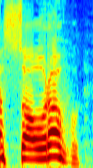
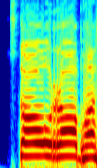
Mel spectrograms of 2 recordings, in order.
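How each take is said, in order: First: Said in the usual way. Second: Saurabh split as सौ, र, भ with each vowel sounded; careful teaching version of Saurabh; syllable-by-syllable reading. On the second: Shown as a demonstration. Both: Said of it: "औ की ध्वनि निकालेंगे".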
